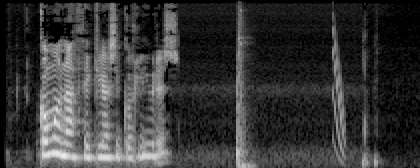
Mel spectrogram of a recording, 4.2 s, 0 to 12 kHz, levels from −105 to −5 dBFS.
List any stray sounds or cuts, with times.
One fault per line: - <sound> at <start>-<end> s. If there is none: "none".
- squeak at 2.4-2.6 s
- chirp at 3.3-3.5 s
